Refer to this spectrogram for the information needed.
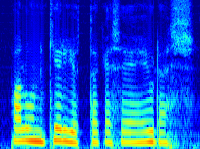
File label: write, estonian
